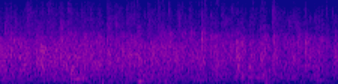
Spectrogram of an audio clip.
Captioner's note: applause continues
